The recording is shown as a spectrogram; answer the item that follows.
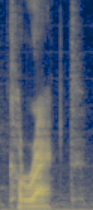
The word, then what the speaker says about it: correct: correct, correct, 올바른, 네, 커 발음입니다. 코 아니고요. 커 철자는 두 개이지만 발음은 그냥 한번 L이죠. correct. 그래서 이때 C는 크 발음입니다. 크 발음. 그래서 correct 강세는 여기 있어요.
